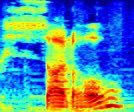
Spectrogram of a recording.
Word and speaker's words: subtle: heard and how about the word subtle though subtle the you even though this is a b t l you you pronounce with like a d subtle the entire crew noticed so what's subtle mean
